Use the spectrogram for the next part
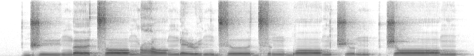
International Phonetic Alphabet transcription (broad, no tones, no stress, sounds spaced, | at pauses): d͡ʒ yː ŋ œː d͡z ɔː ŋ ʕ ɔː ŋ ɛ ɭ y ŋ d͡z ɵː d͡z ɵ ŋ b ɔː ŋ t͡ʃ ɵ ŋ | t͡ʃ ɔː ŋ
